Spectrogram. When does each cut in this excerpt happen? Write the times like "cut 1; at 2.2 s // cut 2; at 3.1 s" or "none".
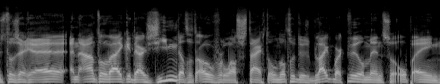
cut 1; at 1.8 s // cut 2; at 3.5 s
